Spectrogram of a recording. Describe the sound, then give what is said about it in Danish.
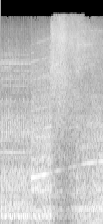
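A noisy city bus in Los Angeles idles and rumbles, then releases a sharp hiss of air brakes that fills the upper range before the engine drone continues. “Og heldigvis er den larmende bus væk igen.”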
